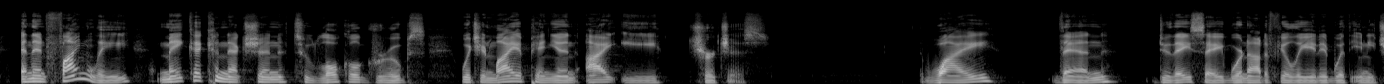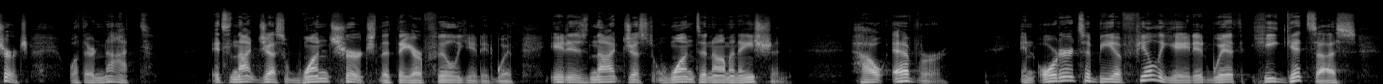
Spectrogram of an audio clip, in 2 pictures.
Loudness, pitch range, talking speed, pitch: -24 LUFS, 95-120 Hz, 120 wpm, 105 Hz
